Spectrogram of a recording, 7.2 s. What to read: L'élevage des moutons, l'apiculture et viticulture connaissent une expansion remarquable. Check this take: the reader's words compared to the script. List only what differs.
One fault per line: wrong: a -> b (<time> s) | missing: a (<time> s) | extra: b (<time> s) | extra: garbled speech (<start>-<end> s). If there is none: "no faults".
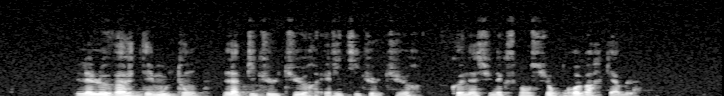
no faults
